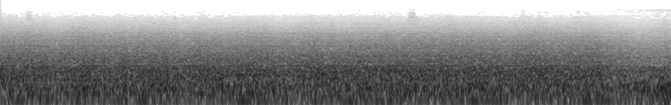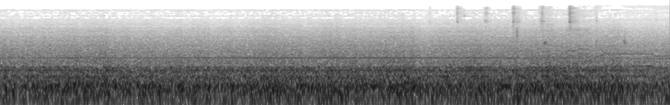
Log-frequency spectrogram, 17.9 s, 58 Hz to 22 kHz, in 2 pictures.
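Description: Airbus A321 cabin noise in flight: a steady rushing hum of engines and airflow, heavy in the low end, whose tone shifts about eight seconds in.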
